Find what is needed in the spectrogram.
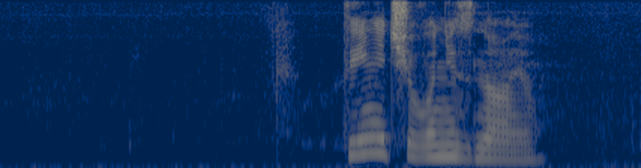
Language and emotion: Russian, neutral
